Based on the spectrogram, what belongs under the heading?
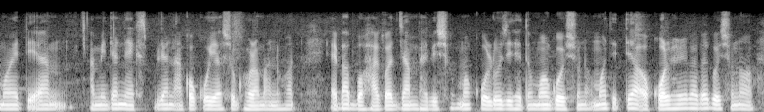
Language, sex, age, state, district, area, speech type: Assamese, male, 18-30, Assam, Majuli, urban, spontaneous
